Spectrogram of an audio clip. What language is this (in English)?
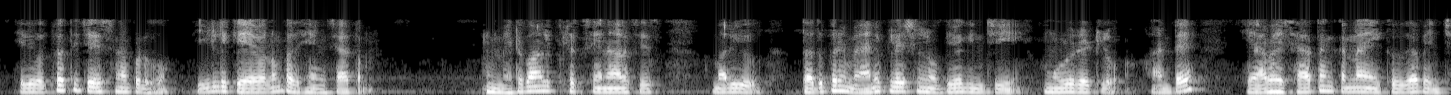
Telugu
